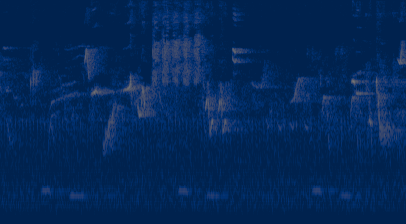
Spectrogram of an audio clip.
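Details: Several birds in a forest give quick, high sweeping chirps and short upward-slurred whistles, overlapping each other, with faint low notes repeating in the background.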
